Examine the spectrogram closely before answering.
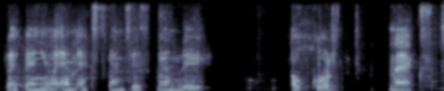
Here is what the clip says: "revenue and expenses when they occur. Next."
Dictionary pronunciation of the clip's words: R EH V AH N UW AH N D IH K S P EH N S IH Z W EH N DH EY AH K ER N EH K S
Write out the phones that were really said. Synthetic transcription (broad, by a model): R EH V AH N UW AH N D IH K S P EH N S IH S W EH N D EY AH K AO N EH K S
